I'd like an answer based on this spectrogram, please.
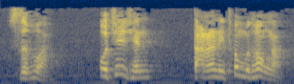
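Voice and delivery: high, loud jeering question; taunting challenge. Retold or imitated. Young man taunting the master after hitting him, loud. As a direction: goad him after the punch.

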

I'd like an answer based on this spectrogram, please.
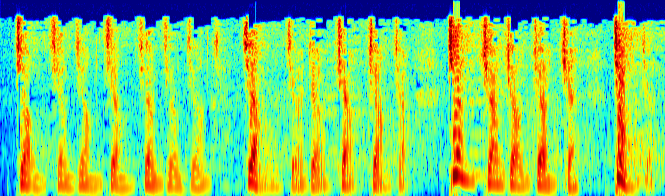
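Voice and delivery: low, murmured single sound repeated, imitating the student; mumbling one syllable. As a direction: mimic a shy student who can only get out one sound. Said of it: "都只有一个音". (模仿学生低声含糊地反复发同一个音)

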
